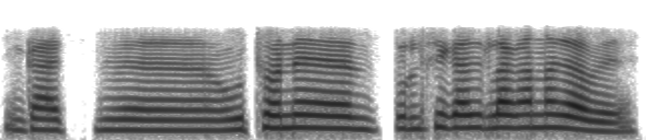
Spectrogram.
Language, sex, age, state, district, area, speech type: Bengali, female, 45-60, West Bengal, Paschim Medinipur, urban, conversation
